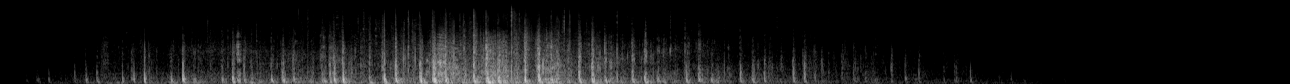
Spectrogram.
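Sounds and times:
horse galloping: 0.4 - 10.2.

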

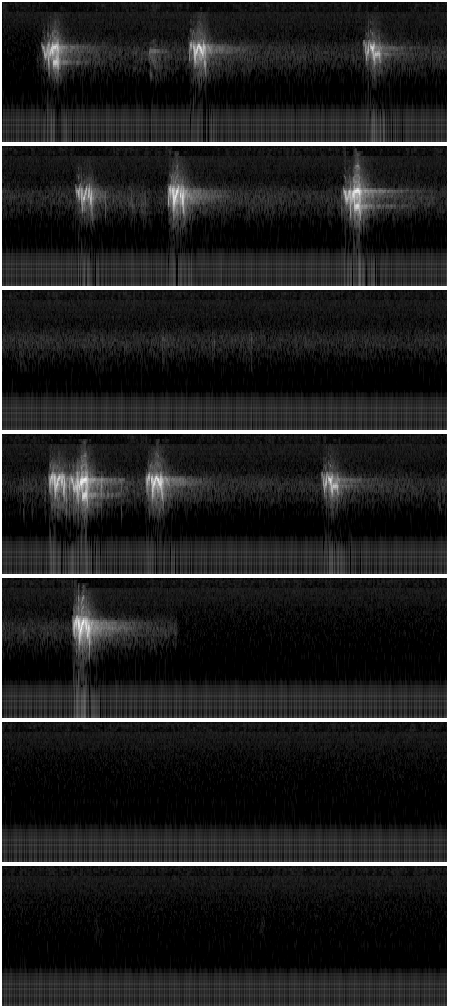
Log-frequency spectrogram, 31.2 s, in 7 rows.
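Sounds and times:
sparrow chirping: 0.4 - 0.8, 1.8 - 2.2, 3.6 - 4.0, 5.2 - 5.5, 6.1 - 6.6, 7.8 - 8.4, 13.8 - 15.2, 16.5 - 16.9, 18.5 - 19.0.

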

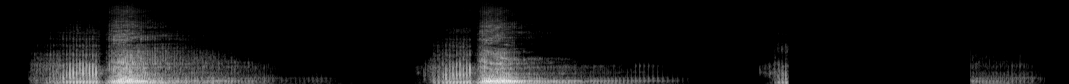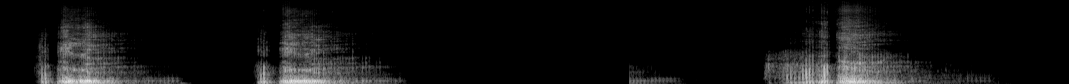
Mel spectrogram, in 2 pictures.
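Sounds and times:
tiger growling: 0.3 - 3.2, 4.2 - 6.7, 9.7 - 10.4, 11.2 - 12.4, 13.4 - 14.6, 18.4 - 20.6.

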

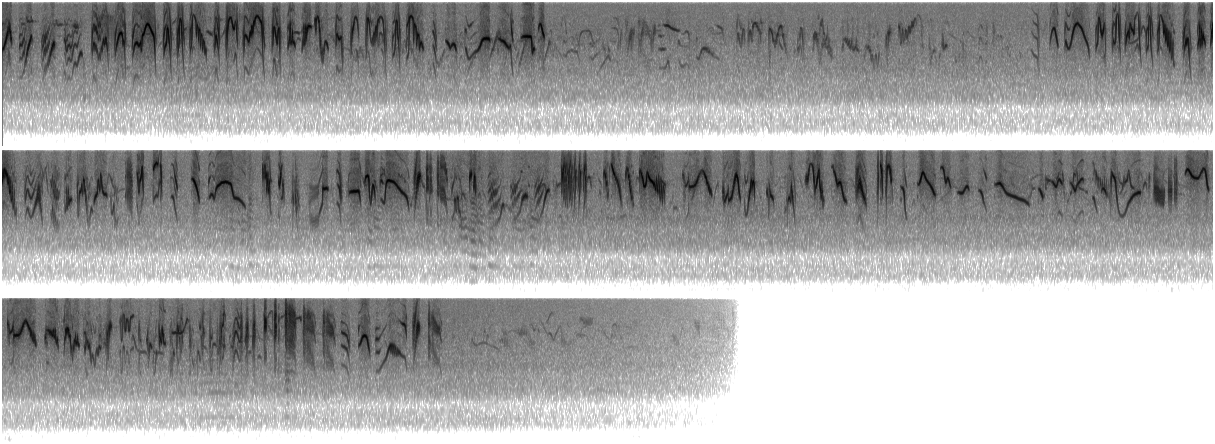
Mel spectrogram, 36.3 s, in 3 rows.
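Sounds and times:
Thekla's lark song: 0.0 - 31.3.

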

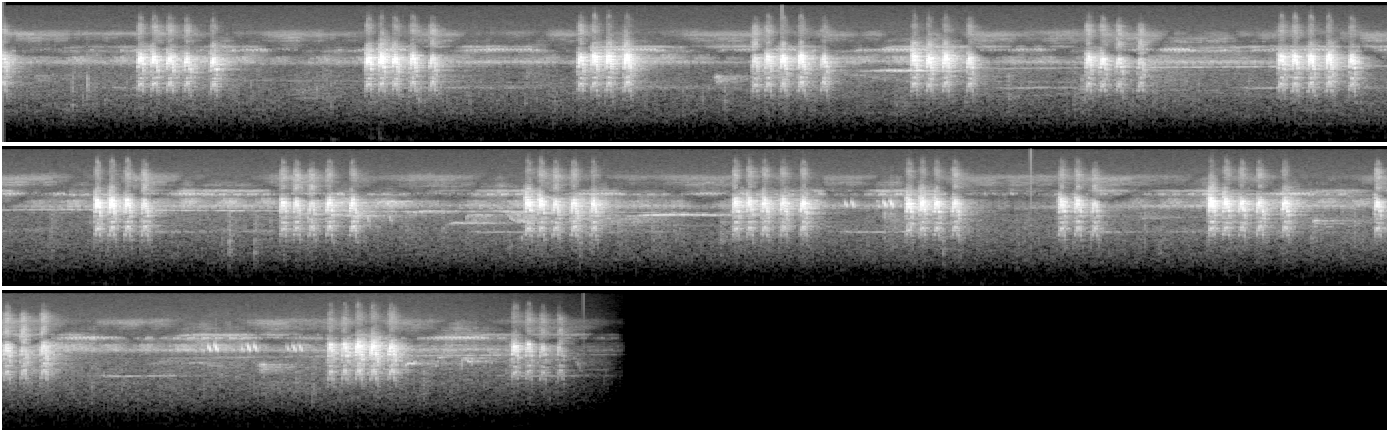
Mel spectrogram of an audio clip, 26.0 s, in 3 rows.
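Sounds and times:
insect-like hiss: 0.0 - 21.1
grey-breasted spiderhunter chattering calls: 3.6 - 21.0.

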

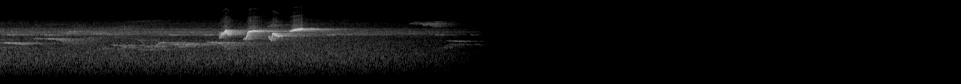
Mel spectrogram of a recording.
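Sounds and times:
Citrine flycatcher singing: 0.0 - 4.7
background insects hissing: 0.0 - 4.7
speech: 2.2 - 3.3.

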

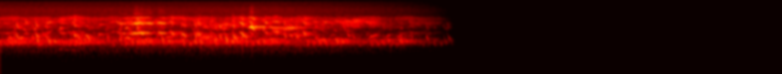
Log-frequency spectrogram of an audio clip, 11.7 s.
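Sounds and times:
white-cheeked laughingthrush flock chattering: 0.0 - 6.5.

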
